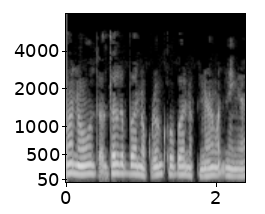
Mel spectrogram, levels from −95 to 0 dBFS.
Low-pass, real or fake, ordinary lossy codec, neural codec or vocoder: 7.2 kHz; fake; MP3, 24 kbps; codec, 16 kHz, 4.8 kbps, FACodec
